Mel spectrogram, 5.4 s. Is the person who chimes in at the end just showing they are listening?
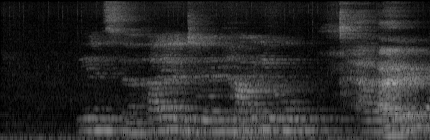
Yes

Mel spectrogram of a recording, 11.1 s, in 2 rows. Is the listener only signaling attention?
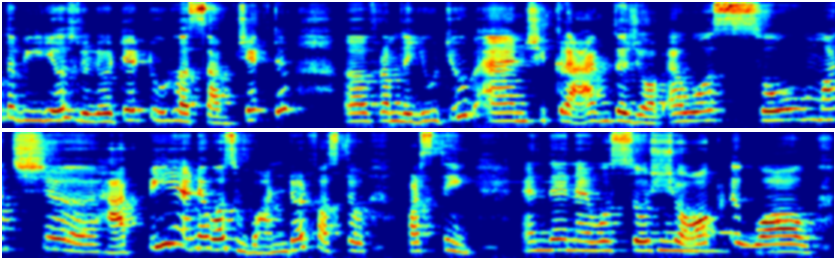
Yes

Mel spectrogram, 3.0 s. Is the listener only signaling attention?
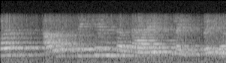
Yes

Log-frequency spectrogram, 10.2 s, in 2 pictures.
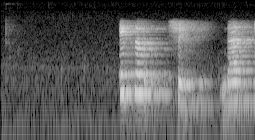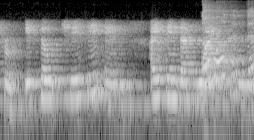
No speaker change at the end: No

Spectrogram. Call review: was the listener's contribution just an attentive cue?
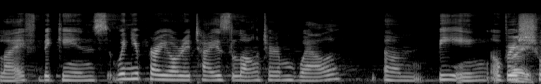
No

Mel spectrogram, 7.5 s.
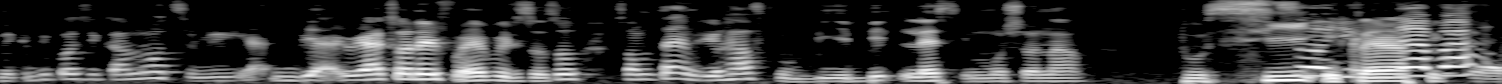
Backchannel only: No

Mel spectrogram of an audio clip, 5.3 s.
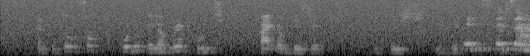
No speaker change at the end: No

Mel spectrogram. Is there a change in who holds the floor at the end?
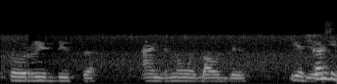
Yes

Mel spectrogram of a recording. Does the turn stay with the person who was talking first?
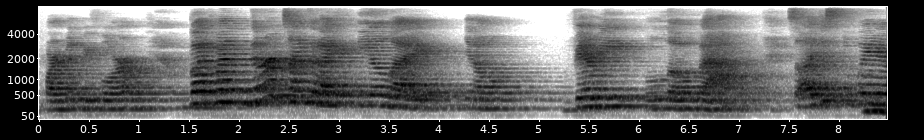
Yes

